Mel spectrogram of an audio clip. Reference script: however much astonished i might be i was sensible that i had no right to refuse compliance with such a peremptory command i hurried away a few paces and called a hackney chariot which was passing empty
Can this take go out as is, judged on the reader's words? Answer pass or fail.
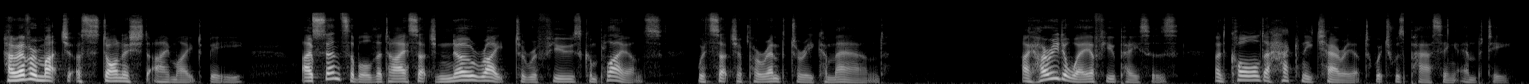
fail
